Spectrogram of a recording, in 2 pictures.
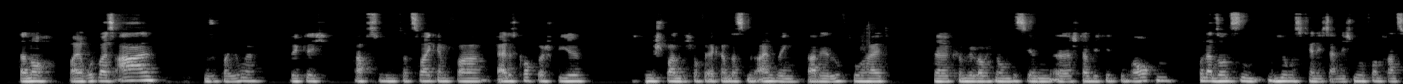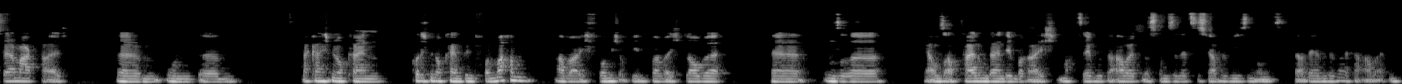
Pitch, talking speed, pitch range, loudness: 140 Hz, 215 wpm, 130-145 Hz, -22 LUFS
